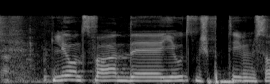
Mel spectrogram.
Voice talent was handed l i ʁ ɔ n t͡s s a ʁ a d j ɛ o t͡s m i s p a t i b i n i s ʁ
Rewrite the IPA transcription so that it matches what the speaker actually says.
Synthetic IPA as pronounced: l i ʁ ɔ n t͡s f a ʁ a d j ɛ u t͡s m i ʃ p a t i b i m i s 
